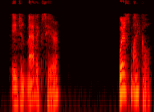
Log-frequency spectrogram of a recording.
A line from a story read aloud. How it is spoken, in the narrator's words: Judy tried to make her voice calm and said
